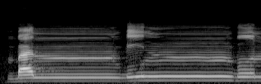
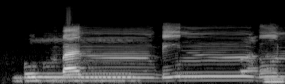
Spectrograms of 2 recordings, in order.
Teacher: নুন সাকিন লুকিয়ে থাকলে এটাকে গুণনা হবে, ঠিক আছে? নাকের মধ্যে নিয়ে পড়তে হবে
